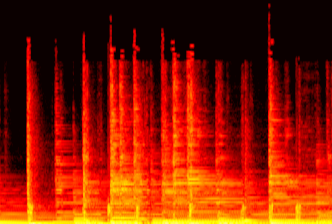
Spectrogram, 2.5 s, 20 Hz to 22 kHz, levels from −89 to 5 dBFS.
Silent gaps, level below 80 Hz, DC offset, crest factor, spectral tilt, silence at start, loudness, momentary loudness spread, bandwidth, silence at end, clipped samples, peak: none; -24 dBFS; under 0.1%; 14 dB; -5.5 dB/octave; 0 s; -17 LUFS; 3 LU; 17.5 kHz; 0 s; under 0.1%; -2 dBFS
